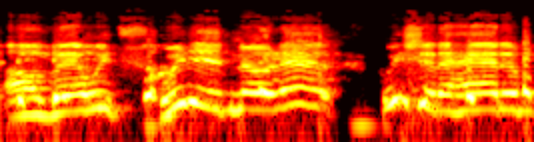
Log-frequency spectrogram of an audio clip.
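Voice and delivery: loud, high-pitched laughing exclamation; excited outburst. Real, not acted. Co-host reacting to the guest's rap group past, excited. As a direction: burst out loudly, pitch way up, amused.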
